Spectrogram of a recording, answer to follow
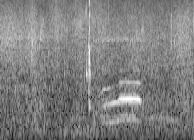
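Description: Near quiet outdoor background with one faint, distant bird call, a single pitched note lasting about half a second, a little past halfway.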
